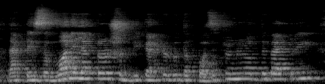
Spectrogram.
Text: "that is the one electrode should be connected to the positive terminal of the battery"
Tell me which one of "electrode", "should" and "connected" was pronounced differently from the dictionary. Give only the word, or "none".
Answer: electrode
